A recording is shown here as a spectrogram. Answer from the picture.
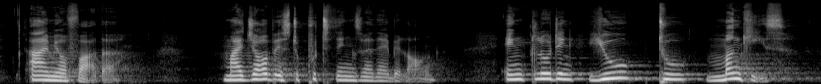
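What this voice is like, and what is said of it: Indian accent. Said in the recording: “our father, skinny shoulders, thick glasses, Indian accent”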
